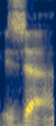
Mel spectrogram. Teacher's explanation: this intervocalic s becomes a z sound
